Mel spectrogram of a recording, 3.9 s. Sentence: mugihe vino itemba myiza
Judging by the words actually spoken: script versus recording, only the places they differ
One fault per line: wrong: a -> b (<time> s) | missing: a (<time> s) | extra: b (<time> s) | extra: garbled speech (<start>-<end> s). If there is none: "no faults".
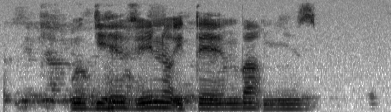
no faults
